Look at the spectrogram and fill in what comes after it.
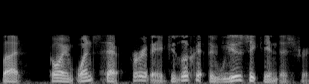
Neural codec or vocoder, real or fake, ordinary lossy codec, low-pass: autoencoder, 22.05 kHz, a latent of 192 numbers a frame, VITS, trained on many speakers; fake; AAC, 16 kbps; 7.2 kHz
